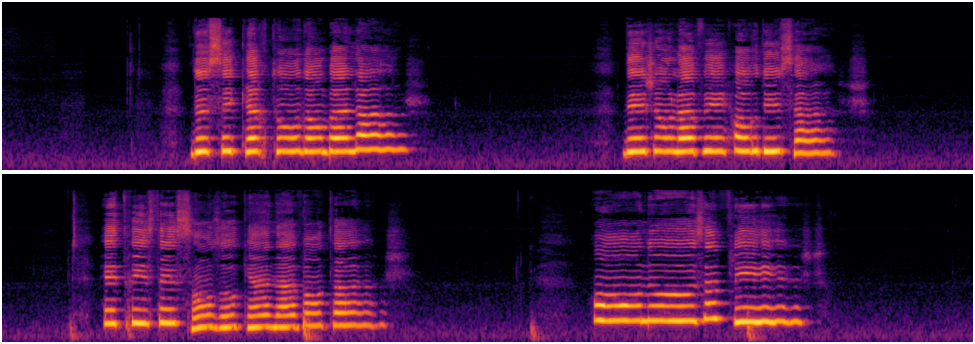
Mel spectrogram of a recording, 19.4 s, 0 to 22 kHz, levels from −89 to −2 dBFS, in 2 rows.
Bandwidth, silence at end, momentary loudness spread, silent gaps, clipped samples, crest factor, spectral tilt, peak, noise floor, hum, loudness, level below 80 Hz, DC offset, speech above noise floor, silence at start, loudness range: 15 kHz; 1.7 s; 10 LU; none; under 0.1%; 16 dB; -3.5 dB/octave; -4 dBFS; -60 dBFS; none; -18 LUFS; -60 dBFS; under 0.1%; 43 dB; 1.9 s; 6 LU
